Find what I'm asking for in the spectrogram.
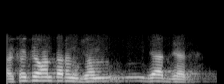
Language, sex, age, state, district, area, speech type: Kashmiri, male, 30-45, Jammu and Kashmir, Pulwama, rural, conversation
